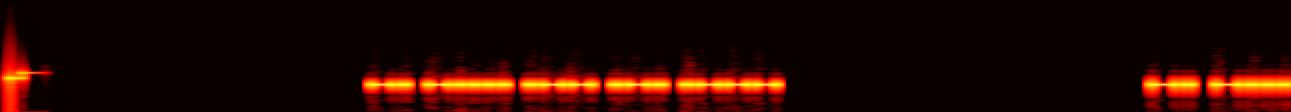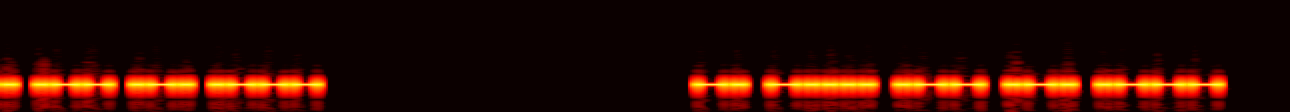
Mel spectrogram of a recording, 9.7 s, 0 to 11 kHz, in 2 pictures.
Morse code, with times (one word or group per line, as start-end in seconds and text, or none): 1.4-2.9 N6WRJ
4.3-6.0 N6WRJ
7.5-9.4 N6WRJ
